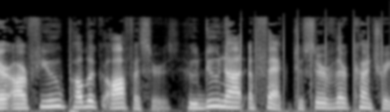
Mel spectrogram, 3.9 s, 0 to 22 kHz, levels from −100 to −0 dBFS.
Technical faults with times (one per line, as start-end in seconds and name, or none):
0.68-0.70 pre-echo
2.28-3.91 train of clicks
2.93-2.95 pre-echo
